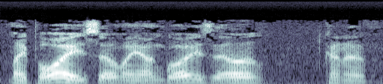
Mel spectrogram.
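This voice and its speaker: A man's voice: medium pitch, steady tone, moderate pace, lo-fi sound, slight background noise. A man in casual conversation, talkative, often laughing and acting out quotes. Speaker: conversation guest. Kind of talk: casual chat.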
